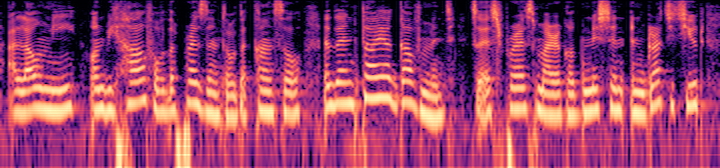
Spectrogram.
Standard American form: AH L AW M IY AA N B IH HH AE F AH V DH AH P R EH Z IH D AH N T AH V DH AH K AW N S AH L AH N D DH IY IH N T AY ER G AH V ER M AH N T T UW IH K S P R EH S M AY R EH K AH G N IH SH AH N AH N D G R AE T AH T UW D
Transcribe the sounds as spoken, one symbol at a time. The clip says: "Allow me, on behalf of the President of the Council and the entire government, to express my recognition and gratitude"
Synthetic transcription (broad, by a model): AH L AW M IY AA N B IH HH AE F AH V DH AH P R EH Z IH D AH N T AH V DH AH K AW N S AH L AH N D DH IY IH N T AY ER G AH V ER M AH N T T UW IH K S P R EH S M AY R EH K AH G N IH SH AH N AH N G R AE T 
